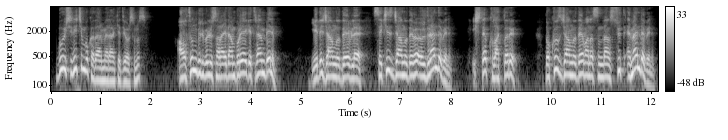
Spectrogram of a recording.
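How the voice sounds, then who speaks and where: A man's voice: a little high, lively intonation, normal speed, lightly acted. A man playing a bold, proud young hero prince in a fairy tale audio storybook, boastful and emphatic. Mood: defiant pride.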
